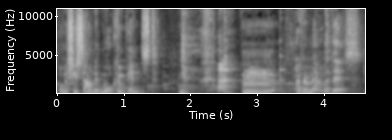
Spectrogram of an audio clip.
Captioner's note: chuckles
